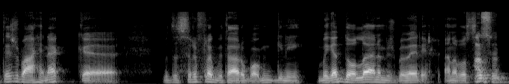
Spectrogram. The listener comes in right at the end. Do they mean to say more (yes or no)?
yes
